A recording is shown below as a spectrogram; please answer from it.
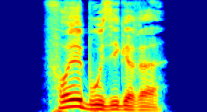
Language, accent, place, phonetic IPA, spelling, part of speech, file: German, Germany, Berlin, [ˈfɔlˌbuːzɪɡəʁə], vollbusigere, adjective, De-vollbusigere.ogg
- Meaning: inflection of vollbusig: 1. strong/mixed nominative/accusative feminine singular comparative degree 2. strong nominative/accusative plural comparative degree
